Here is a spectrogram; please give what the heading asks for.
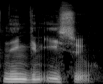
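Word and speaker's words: Ningen Isu: The way we would pronounce it is Ningan Isu.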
